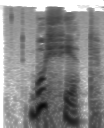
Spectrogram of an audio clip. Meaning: 1. sideboard, cupboard 2. snack bar, lunchroom, refreshment room, buffet 3. larder, pantry (a room for storing food and dishes and preparing snacks and tea)
- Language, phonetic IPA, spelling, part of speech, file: Russian, [bʊˈfʲet], буфет, noun, Ru-буфет.ogg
